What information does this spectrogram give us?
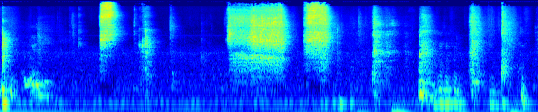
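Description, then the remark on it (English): An aerosol can of whipped cream sprays whipped-cream shots onto cocktails in several hissing bursts, one long sputtering spray in the middle and shorter squirts around it, with no talking. “Honestly, the whipped cream, whip shots, makes any cocktail stunning.”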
